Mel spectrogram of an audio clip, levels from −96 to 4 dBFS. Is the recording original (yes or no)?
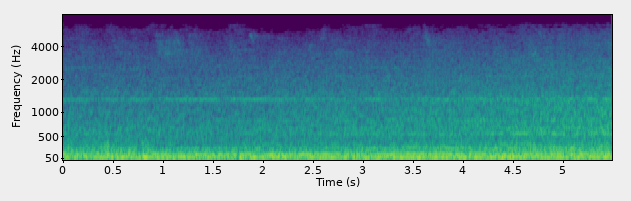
no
